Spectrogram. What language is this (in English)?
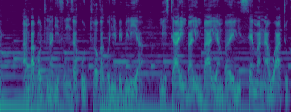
Swahili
